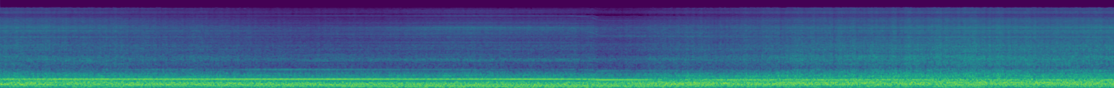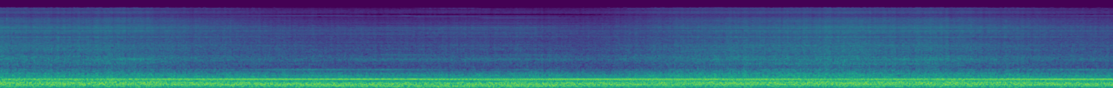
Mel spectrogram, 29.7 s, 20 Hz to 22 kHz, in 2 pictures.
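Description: Twin electric ducted fans of a Freewing A-10 RC jet running in flight, a steady fan whine over the rush of air past the airframe, heard from a camera inside the model's cockpit. The whine dips slightly in pitch about eight seconds in and again around twenty seconds in.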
